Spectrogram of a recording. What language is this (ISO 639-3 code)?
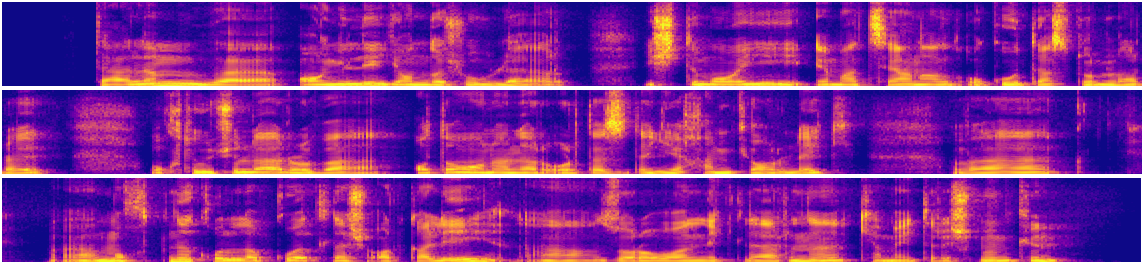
uzb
